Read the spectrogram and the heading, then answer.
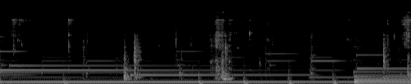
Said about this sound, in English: All right, I'm gonna drink some water, and we're gonna, and then.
